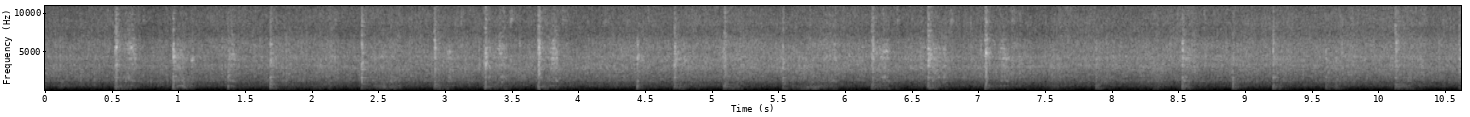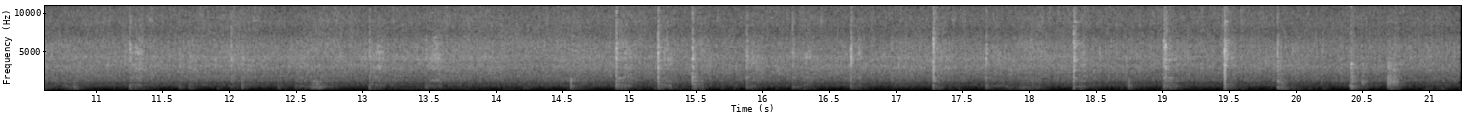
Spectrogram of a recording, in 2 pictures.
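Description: Eggplant frying in a pan of hot oil gives a dense, continuous crackling sizzle with quick sharp pops scattered throughout, close and steady, with no voices.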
